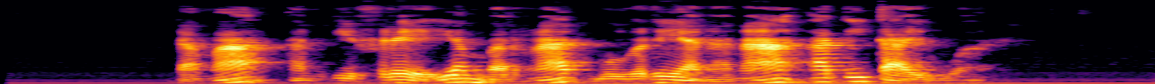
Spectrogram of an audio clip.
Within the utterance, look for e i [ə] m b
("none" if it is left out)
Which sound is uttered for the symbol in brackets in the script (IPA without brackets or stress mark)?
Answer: ə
